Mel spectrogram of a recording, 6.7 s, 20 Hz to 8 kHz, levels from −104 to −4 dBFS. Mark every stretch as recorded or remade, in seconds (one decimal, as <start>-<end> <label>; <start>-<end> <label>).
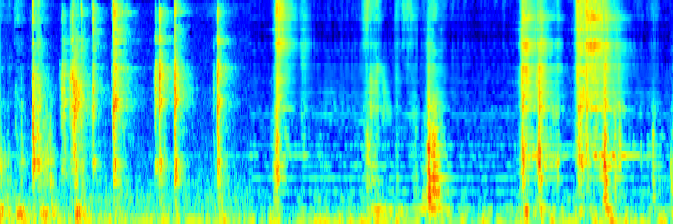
0.0-2.5 recorded; 2.5-6.7 remade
